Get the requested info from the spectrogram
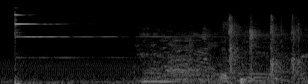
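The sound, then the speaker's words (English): A single bright strike of a desk bell, marking that time is up for a section of the Airtime radio broadcast, rings out clearly, its metallic tone lingering for about a second before fading into a murmur of crowd noise and voices. “When the time is up for a particular section, we'll hear this sound, a desk bell.”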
